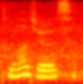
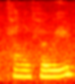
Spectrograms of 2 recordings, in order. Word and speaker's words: Kalanchoe: video is all about Kalanchoes. You may have heard them pronounced Kalanchoe, but I call them Kalanchoe, which is also correct, and a lot of people call them that too.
